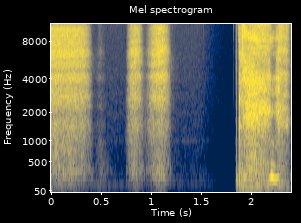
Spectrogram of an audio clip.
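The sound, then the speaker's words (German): Three sharp breaths drawn in through the nose, the first long and deep, the next two short and quick in close succession, followed by a longer breathy rush of air. “Und zwar, du musst dreimal scharf durch die Nase einatmen. Mhm. Und das erste Mal davon tief einatmen. Und die anderen zwei nur kurz, aber sehr scharf.”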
